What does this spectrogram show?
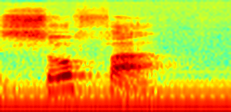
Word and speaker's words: sofá: Veja este caso aqui, sofá, sílaba tônica fá. Então, última sílaba, pronunciada mais forte.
